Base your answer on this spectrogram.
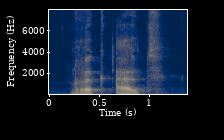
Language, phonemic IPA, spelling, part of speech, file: Dutch, /ˈrʏk ˈœyt/, ruk uit, verb, Nl-ruk uit.ogg
- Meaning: inflection of uitrukken: 1. first-person singular present indicative 2. second-person singular present indicative 3. imperative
